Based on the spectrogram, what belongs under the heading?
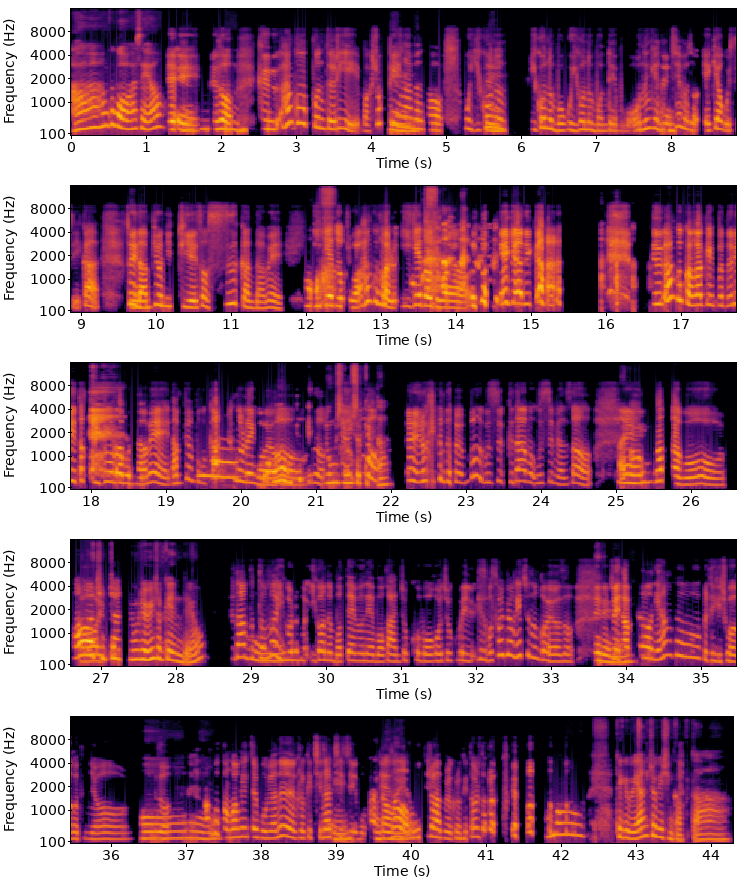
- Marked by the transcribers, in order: other background noise; "어느" said as "어는"; laughing while speaking: "어"; laugh; laughing while speaking: "이렇게 얘기하니까"; laugh; gasp; put-on voice: "엄마!"; laughing while speaking: "이렇게"; tapping; laughing while speaking: "떨더라고요"; laugh
- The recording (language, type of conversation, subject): Korean, unstructured, 여행 중에 겪었던 재미있는 에피소드가 있나요?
